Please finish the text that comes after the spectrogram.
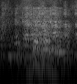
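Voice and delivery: airy laugh falling away; breathless laugh. Real, not acted. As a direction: laugh off the impression. Laughing at own impression.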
